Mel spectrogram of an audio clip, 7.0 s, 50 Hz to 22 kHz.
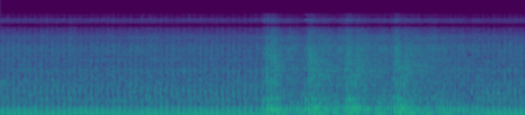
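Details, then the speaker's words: Yamaha XT225 single idling while warming up good and hot to check for oil leaks, including the cam chain tensioner gasket: steady thump with light, even valvetrain clatter and brief throttle blips; no leaks found, normal idle. "Alright, we're going to let this run here a little while. Just make real sure it gets good and hot and don't have any leaks."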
